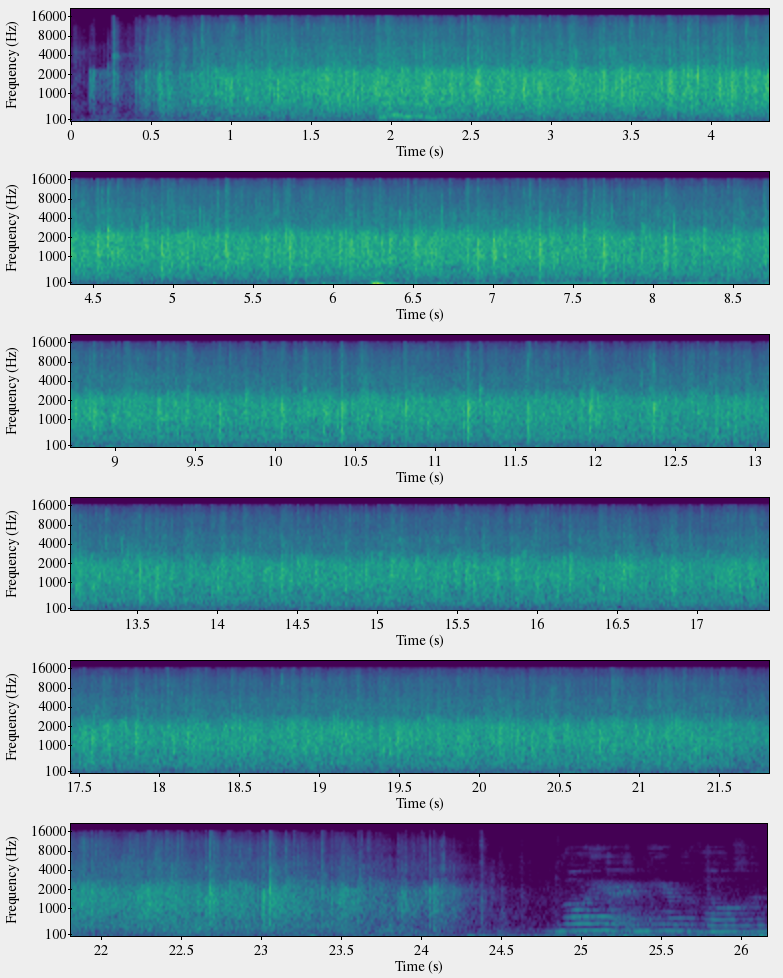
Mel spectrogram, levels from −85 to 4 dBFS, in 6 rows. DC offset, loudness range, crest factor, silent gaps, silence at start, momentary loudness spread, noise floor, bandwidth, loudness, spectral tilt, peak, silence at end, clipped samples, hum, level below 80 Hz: under 0.1%; 9 LU; 22 dB; none; 0.1 s; 10 LU; -53 dBFS; 17 kHz; -21 LUFS; -0.5 dB/octave; 0 dBFS; 0 s; under 0.1%; none; -40 dBFS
